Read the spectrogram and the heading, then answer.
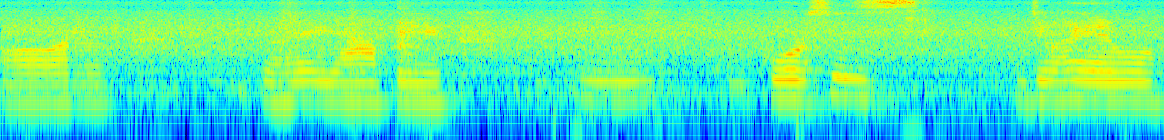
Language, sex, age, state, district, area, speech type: Urdu, female, 45-60, Uttar Pradesh, Shahjahanpur, urban, spontaneous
